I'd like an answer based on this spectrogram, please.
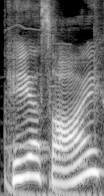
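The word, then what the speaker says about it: Xi: Oh, by the way, it's the Greek letter C. Oh, it's pronounced KSI.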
